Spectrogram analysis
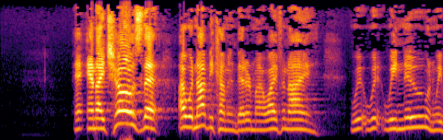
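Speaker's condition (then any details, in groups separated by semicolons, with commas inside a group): No condition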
